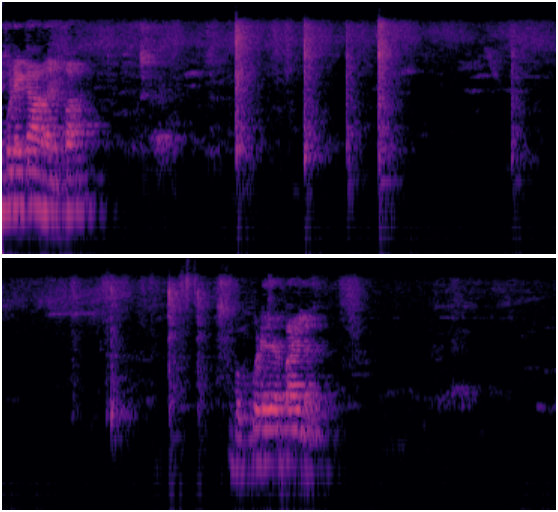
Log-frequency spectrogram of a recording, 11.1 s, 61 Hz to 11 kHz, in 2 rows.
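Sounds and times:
cloth rubbing whiteboard: 0.4 - 8.0.

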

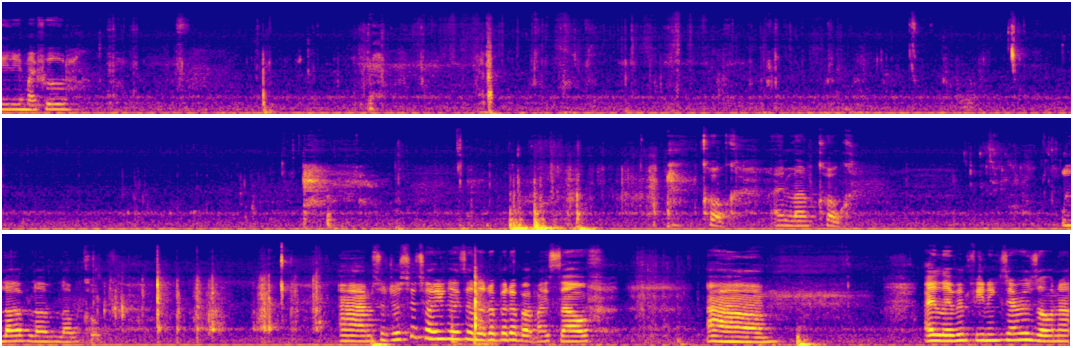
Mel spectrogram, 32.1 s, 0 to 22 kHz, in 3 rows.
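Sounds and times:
close-up chewing of food: 1.0 - 10.8
small mouth clicks: 10.0 - 10.7.

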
